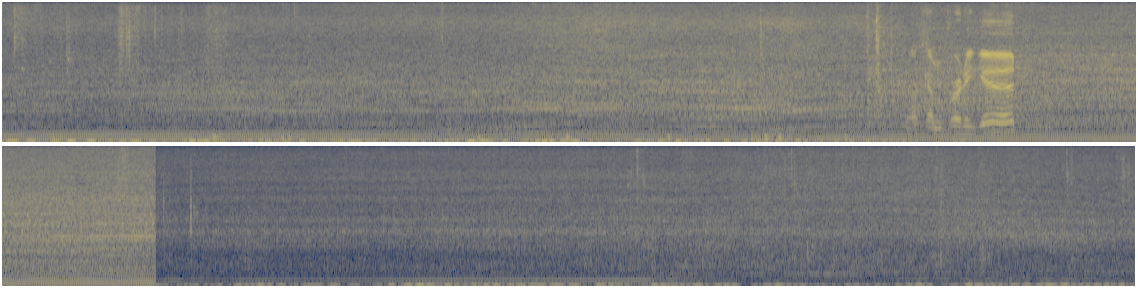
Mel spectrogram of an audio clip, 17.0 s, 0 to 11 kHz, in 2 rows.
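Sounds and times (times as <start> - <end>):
distant engine humming: 0.0 - 9.7.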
